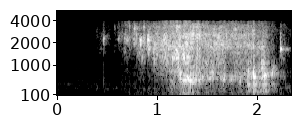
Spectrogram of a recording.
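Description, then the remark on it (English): Water pours steadily into a glass as a libation for a mother's spirit, for about two seconds, with a bubbling, splashing texture that swells and then tapers off. No one speaks. “Pour a glass of water for my mother's spirit, and I say drink well, mother.”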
